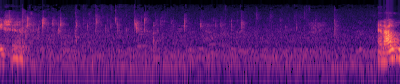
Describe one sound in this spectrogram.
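Hands rub foamy cleanser over a face with soft squelching swishes.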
